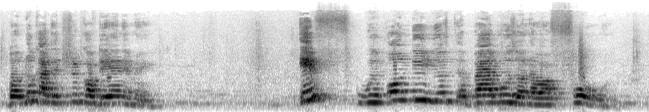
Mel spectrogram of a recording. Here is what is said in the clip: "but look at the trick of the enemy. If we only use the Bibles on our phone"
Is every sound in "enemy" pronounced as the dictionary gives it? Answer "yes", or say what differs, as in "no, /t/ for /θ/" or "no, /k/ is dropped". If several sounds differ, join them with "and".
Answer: yes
